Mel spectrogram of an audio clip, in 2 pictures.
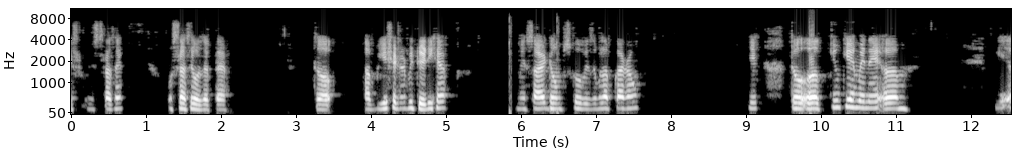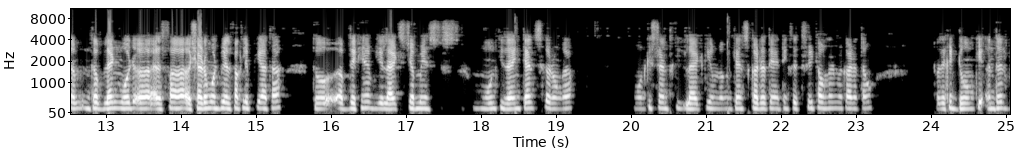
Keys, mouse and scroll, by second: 1.3 ctrl+z, 2.7-5.7 middle drag, 5.7 click, 6.7 click, 7.8-8.7 scroll down 5, 9.0 scroll up 2, 9.7-11.7 middle drag, 11.7-12.4 scroll down 3, 12.4-13.5 scroll up 2, 13.5-15.6 middle drag, 15.6-16.2 scroll down 1, 16.2-17.1 middle drag, 17.1-18.5 scroll down 1, 18.5 click, 23.5 KP_0, 24.8-25.0 scroll up 4.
